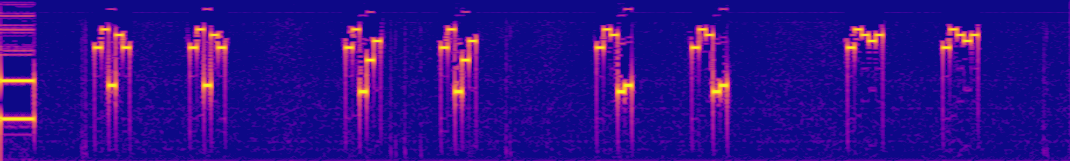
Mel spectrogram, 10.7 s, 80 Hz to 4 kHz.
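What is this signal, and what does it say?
Five-tone selective call (ZVEI), heard as quick runs of five tones, tones of about 70 ms. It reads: 88208 88208 88169 88169 88012 88012 88090 88090
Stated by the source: ZVEI five-tone call received by SDR, from the feuerwehr-orlamuende.org audio archive.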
